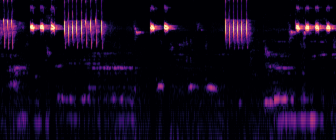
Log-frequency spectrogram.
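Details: Oriental magpie-robin performing the ciblek-imitating song style: very high, rapid buzzy trills in bursts of about a second, alternating with clipped repeated high notes and softer low twitters.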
